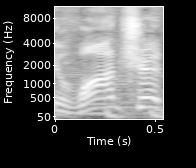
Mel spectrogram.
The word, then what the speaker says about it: Lancia: legendary lancha Delta integral are you sure it's not pronounced Lancia look it up tuty look it up I'm just messing with you I know everyone tries to correct us on that pronunciation hey I don't speak Italian so my pronunciation isn't perfect but it's not pronounced Lano welcome back to the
